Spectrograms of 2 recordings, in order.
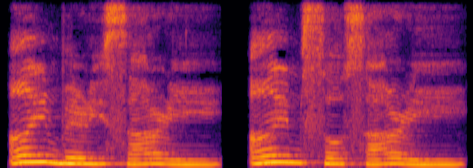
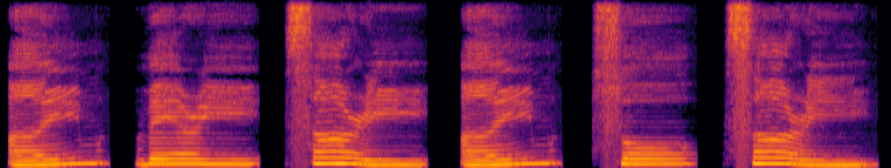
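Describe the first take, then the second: First: Said in the usual way. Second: Slow, stretched teacher model; slowed-down drill. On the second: Shown as a demonstration. Teacher slowing the apology for Persian learners, stretched and slow. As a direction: spell it out slowly for learners. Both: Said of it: "هر دو اصطلاح به معنی".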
